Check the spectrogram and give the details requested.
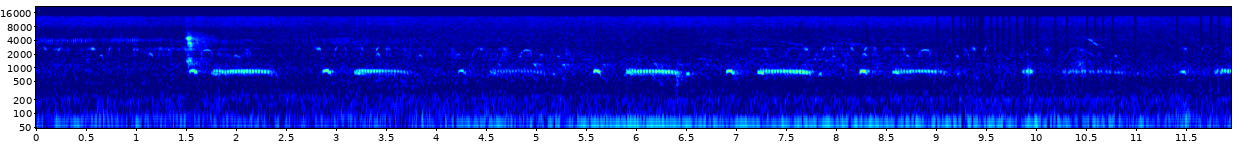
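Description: Double-banded sandgrouse giving repeated mellow, whistled notes, slightly slurred, in an uneven series about every second, over a low background rumble.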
